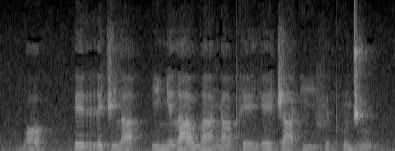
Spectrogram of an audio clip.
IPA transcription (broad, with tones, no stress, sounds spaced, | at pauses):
b ɔ˦˨ | e˦ r e˦ t͡ʃ i˨ l a˨ | i˨ ɲ e˦ l aː˦˨ w aː˨ ŋ aː˨ pʰ eː˨ j eː˦ t͡ʃ aː˨ k iː˨ f ɪ˦ pʰ ũ˦ d͡ʒ u˦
